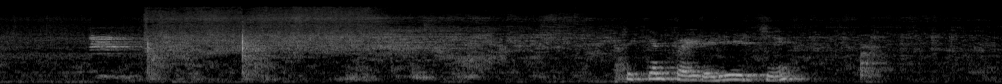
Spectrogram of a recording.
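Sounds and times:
food sizzling in a pan: 0.0s - 10.0s
spatula stirring and scraping: 2.4s - 7.0s, 8.1s - 10.0s.

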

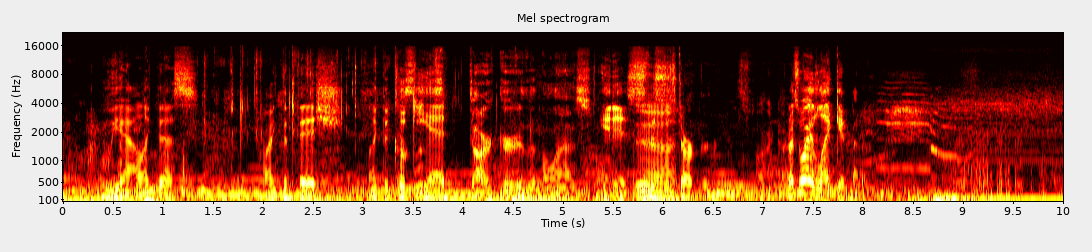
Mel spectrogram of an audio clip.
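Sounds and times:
cat meowing: 8.0s - 9.7s.

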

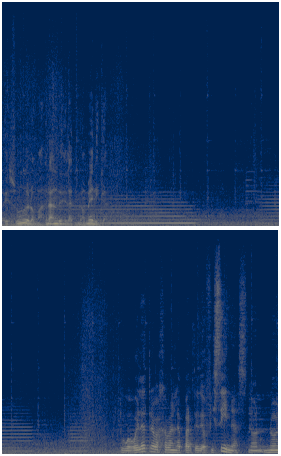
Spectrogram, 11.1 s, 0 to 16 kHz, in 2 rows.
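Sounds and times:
ship's horn blast: 0.1s - 7.9s.

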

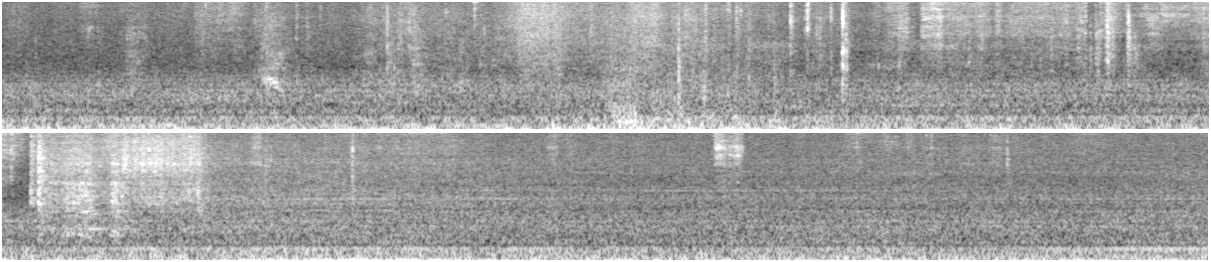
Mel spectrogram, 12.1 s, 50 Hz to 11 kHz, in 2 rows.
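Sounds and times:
car engine idling: 1.6s - 12.0s.

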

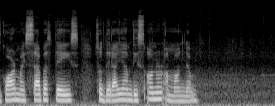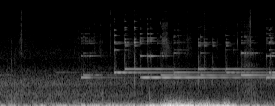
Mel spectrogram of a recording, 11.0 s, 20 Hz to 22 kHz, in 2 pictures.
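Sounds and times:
wind gust on microphone: 6.3s - 10.8s
wind chime ringing: 6.6s - 11.0s.

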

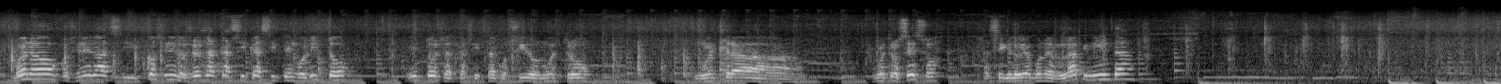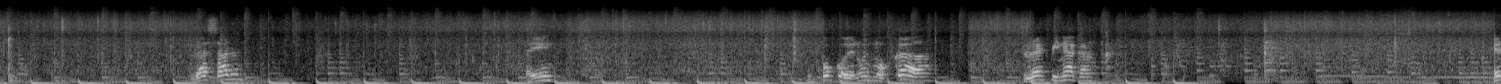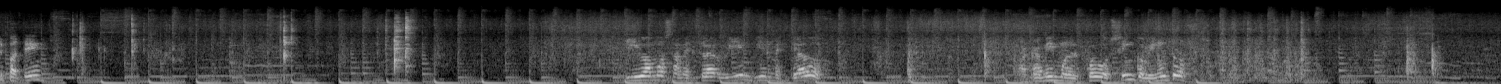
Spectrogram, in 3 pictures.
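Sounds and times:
wooden spoon scraping a pan: 0.0s - 5.3s, 10.7s - 15.3s, 19.4s - 23.4s, 24.7s - 29.4s, 35.5s - 44.4s
background music bass beat: 0.0s - 45.0s
food sizzling in a frying pan: 0.0s - 45.0s.

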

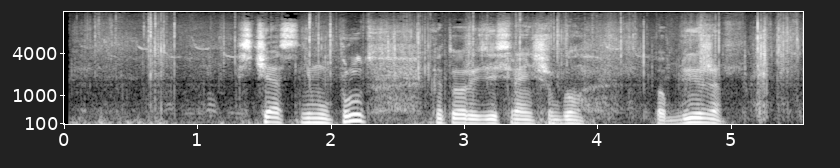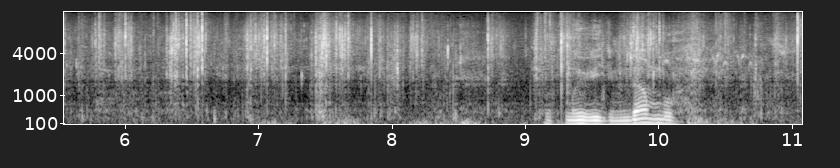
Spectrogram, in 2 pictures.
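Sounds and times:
footsteps in dry grass: 0.0s - 11.0s.

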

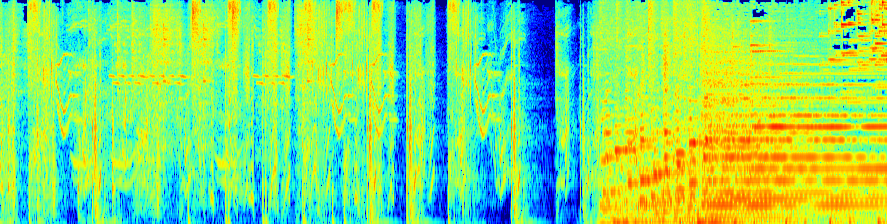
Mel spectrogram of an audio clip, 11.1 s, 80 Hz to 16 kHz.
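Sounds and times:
cartoon thumps and clicks: 0.0s - 7.5s
squeaky chirps: 0.0s - 7.5s.

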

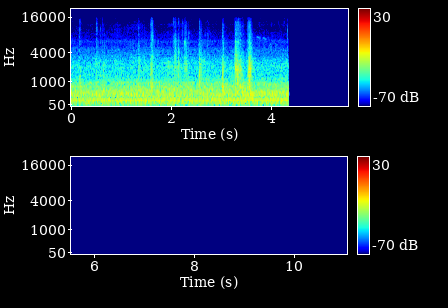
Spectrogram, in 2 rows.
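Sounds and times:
steady low hum: 0.0s - 4.4s.

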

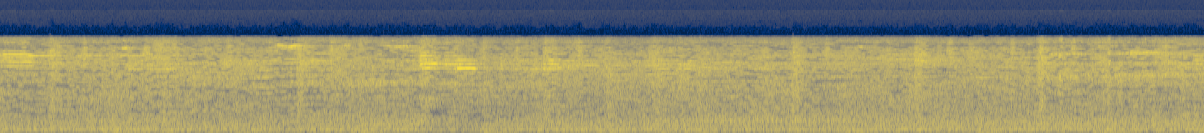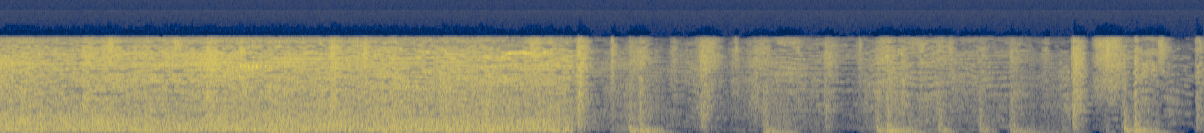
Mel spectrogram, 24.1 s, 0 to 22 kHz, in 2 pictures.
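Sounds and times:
motorbike traffic din: 0.0s - 17.8s.

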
